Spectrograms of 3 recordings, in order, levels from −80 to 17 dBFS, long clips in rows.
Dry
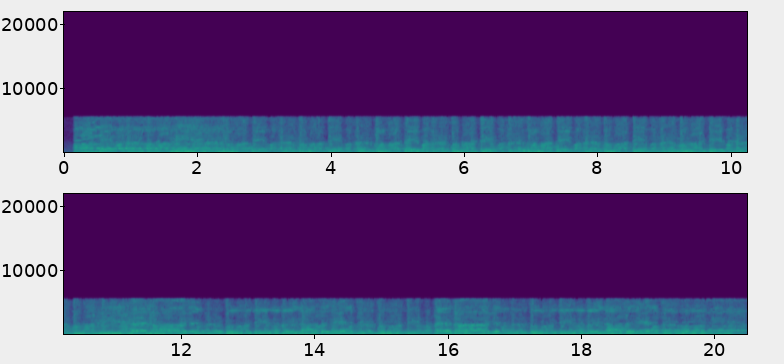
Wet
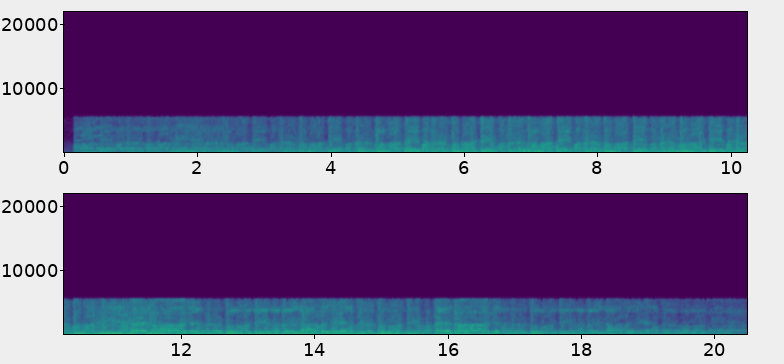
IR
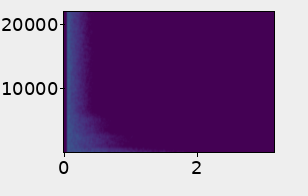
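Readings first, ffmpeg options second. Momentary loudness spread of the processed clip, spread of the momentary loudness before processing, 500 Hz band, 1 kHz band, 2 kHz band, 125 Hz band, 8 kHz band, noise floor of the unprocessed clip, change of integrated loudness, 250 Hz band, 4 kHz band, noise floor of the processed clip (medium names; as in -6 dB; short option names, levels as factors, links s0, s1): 9 LU, 4 LU, +0.5 dB, +1.0 dB, +1.0 dB, +1.5 dB, no reading, -31 dBFS, +1.0 dB, +1.0 dB, +1.0 dB, -32 dBFS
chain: -af "dynaudnorm=f=370:g=21:m=3.76,volume=0.501"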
